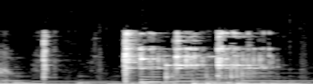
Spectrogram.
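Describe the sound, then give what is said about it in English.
Drinking glasses are smashed in a fireplace one after another, a first small clink followed by a burst of several sharp, ringing crashes with tinkling shards, with no voices. “We drank and smashed our glasses in the fireplace.”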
